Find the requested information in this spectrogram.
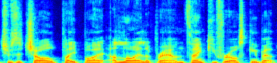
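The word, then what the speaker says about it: Alyla Browne: first meet her as a child played by alila Brown thank you for asking about the pronunciation because I too would have uh you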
